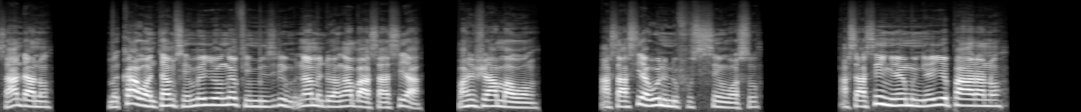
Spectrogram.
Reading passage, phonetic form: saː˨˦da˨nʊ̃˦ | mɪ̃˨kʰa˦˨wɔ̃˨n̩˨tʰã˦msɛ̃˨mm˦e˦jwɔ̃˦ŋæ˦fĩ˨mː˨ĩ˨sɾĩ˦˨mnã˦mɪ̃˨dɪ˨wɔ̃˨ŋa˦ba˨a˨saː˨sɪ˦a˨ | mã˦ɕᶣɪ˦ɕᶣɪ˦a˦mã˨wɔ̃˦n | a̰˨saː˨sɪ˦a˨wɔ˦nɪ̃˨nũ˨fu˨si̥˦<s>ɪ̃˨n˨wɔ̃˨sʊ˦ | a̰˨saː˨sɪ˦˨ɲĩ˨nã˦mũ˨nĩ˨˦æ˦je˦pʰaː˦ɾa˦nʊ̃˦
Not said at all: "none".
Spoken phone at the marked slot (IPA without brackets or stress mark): s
